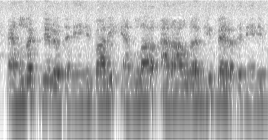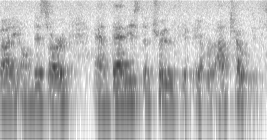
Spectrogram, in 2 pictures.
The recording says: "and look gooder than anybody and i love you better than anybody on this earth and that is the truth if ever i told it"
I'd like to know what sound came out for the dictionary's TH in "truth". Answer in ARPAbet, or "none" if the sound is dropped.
TH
